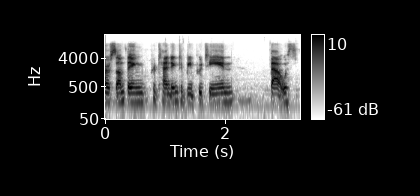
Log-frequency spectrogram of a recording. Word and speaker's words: poutine: Putin. No, no, it's poutine. It's poutine. Yeah, because otherwise you just said a very nasty word in French.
